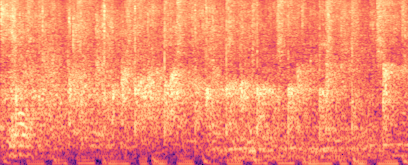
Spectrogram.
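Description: Background music with a repeating bass line under audience applause; the applause cuts off near the end.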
